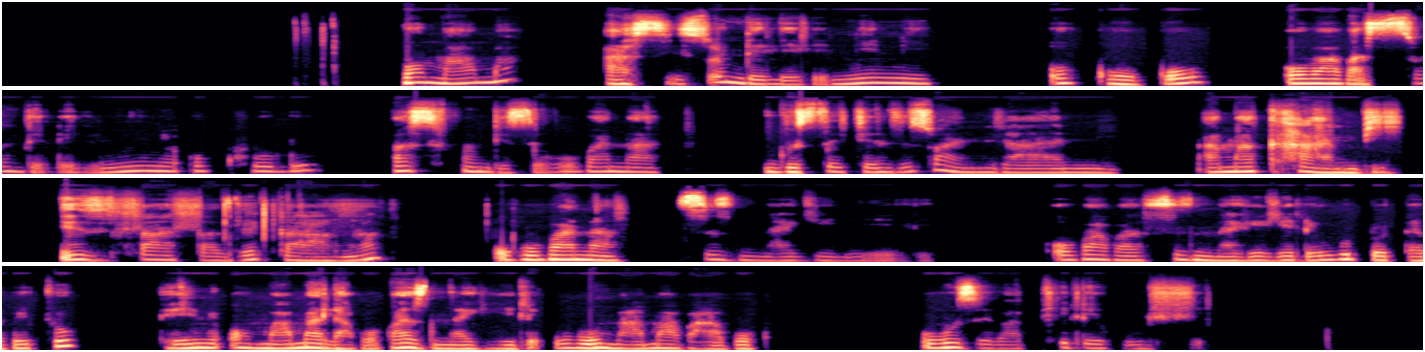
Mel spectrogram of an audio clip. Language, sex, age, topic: North Ndebele, female, 25-35, health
